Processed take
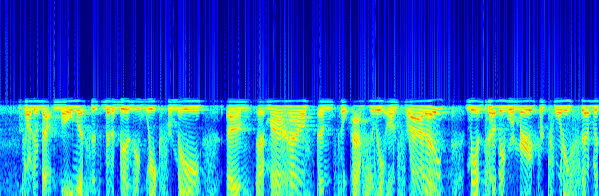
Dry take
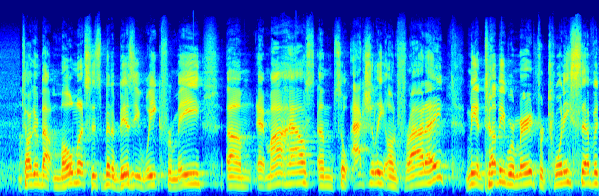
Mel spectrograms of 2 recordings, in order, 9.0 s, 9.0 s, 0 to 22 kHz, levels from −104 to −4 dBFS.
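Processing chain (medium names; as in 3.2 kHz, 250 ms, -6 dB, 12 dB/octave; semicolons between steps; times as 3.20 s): frequency inversion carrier 2.9 kHz; crackle 57 per s -40 dBFS; trim -5 dB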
